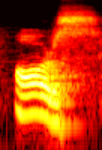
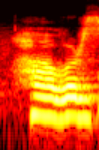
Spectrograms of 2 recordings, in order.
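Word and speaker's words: hours: आवर्स, इसको हावर्स नहीं बोलते, मैंने आपको पहले ही बोला था ना, फेनेटिक्स जो होते हैं, जो प्रोनंसिएशन होती है इंग्लिश में, उसमें ये जो एच है ये साइलेंट है, तो इसको हम आवर्स पढ़ते हैं।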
